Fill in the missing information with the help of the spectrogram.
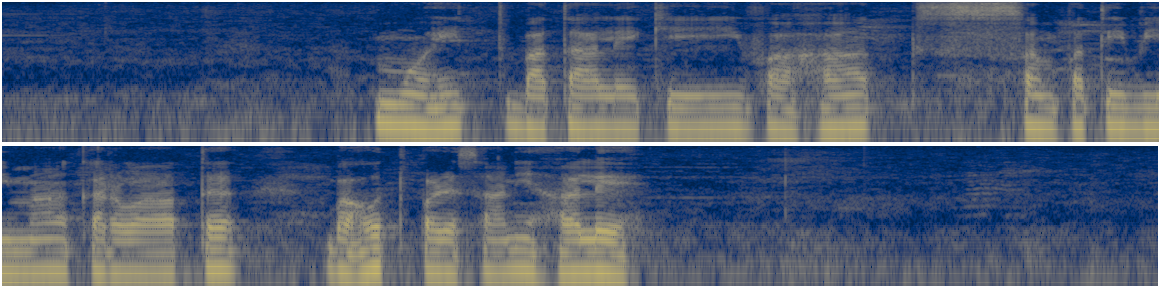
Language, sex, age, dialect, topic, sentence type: Magahi, male, 25-30, Northeastern/Surjapuri, banking, statement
